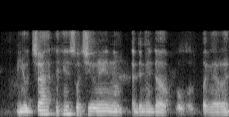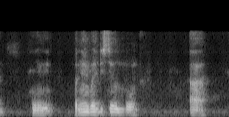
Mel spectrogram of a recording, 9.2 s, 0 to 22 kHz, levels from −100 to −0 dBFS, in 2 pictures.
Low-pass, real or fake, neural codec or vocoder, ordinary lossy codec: 7.2 kHz; fake; codec, 16 kHz, 1.1 kbps, Voila-Tokenizer; none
